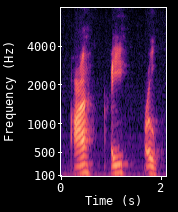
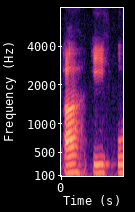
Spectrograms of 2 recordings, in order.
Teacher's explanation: عین کو گلے سے موٹا پڑھتے ہیں تاکہ یہ الف کے ساتھ مکس نہ ہو. عین زبر آ، عین زیر عی، عین پیش عو، آ عی عو.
